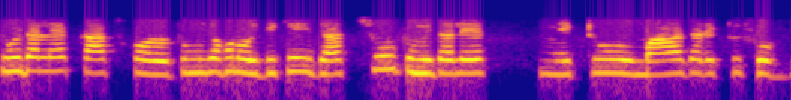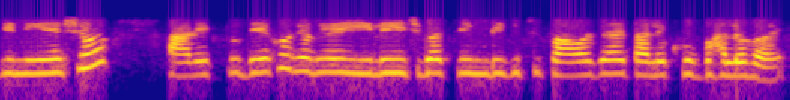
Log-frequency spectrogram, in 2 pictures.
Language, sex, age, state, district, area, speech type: Bengali, female, 18-30, West Bengal, Kolkata, urban, conversation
